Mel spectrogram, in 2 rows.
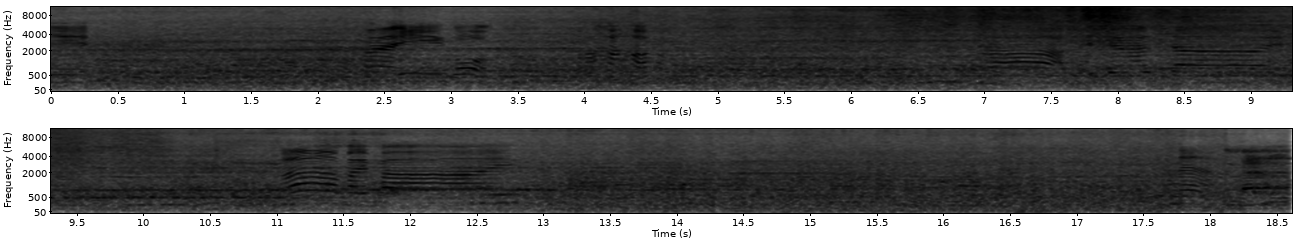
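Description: E5 series Shinkansen cars sliding past the platform as the train pulls out, a loud steady rush of wheels and running gear. Brief voices are heard over it partway through.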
